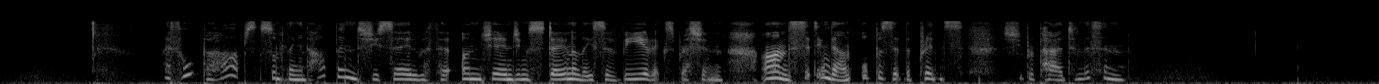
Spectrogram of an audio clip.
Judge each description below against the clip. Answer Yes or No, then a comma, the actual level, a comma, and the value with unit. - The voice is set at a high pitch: Yes, high, 235 Hz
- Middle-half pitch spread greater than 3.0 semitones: No, average, 2.7 semitones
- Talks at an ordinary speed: No, slow, 110 wpm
